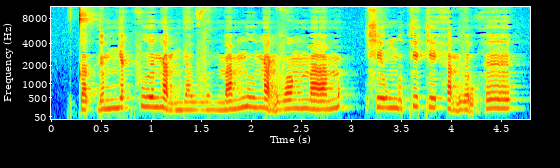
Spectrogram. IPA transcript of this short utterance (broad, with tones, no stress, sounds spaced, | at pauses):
t̪ a˨˩ t̚ ɗ ə˧ m ɲ a˦˥ k̚ f u˧ ə̯ ŋ a̰˧˨ n ɲ a̤˨˩ w v ə̤˨˩ n m a˨˦ m ŋ u˧ ŋ a̰˧˨ ŋ v ɔ˧ ŋ m a˨˦ m | x e˧ w ŋ ṵ˧˥ k e˧ k e˧ h a̰˧˨ n v ə̰˧˨ w h əː˧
